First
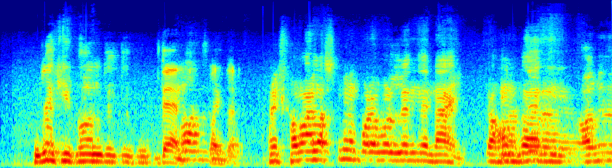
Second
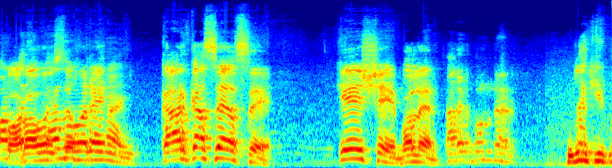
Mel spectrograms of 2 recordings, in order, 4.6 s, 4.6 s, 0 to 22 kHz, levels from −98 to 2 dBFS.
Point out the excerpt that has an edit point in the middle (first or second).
first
